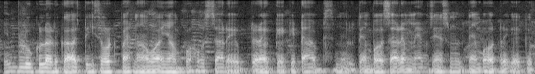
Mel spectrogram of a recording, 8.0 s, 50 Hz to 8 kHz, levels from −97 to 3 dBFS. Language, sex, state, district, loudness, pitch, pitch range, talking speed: Hindi, male, Chandigarh, Chandigarh, -17 LUFS, 115 Hz, 110-120 Hz, 185 wpm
